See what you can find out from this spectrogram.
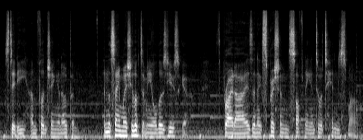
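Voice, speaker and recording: A man reading first-person game narration aloud as a let's play host, expressive, with dramatic, deliberate phrasing. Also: fairly low pitch. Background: music.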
